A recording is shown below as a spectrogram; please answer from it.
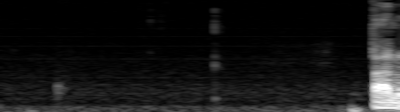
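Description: Near silence in a pause between words, broken by a few faint short clicks; a man's voice starts again just before the end.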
